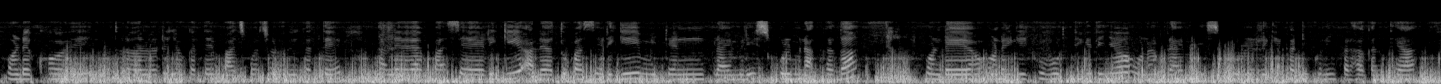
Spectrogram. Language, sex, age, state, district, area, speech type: Santali, female, 18-30, West Bengal, Birbhum, rural, spontaneous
